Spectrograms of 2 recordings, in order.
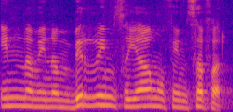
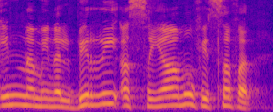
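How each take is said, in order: First: The article is pronounced with an m sound. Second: The article is pronounced with an l sound. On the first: It is spoken in the listeners' own dialect. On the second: It is spoken in the standard form.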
